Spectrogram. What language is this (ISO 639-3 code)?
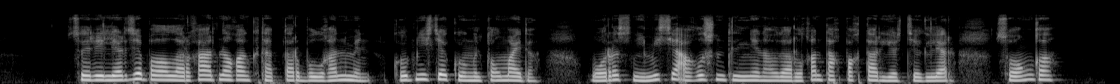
kaz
